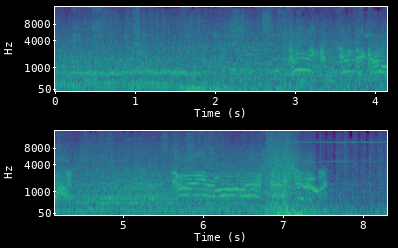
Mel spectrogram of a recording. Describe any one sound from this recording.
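Explosions rumble in the distance during a battle.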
